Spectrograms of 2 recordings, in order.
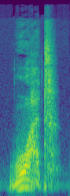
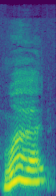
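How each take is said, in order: First: Said in a sharp, disrespectful tone. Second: Said in a gentle, respectful tone. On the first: The speaker is being disrespectful. The speaker calls it wrong. "That doesn't sound good" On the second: The speaker is being respectful. The speaker calls it right. "That's fine"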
